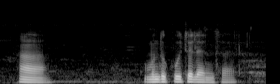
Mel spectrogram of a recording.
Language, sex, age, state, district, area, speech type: Telugu, male, 30-45, Andhra Pradesh, Bapatla, rural, spontaneous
